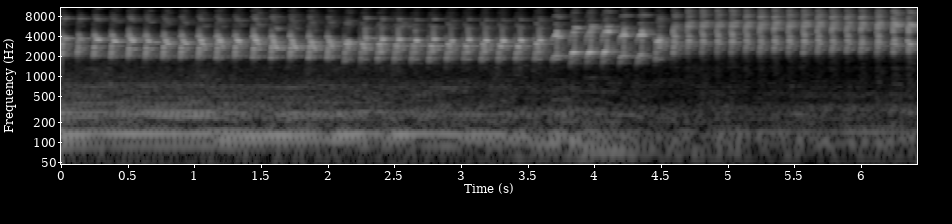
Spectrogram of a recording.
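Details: Lovebird ngekek panjang, a long chattering song used as a training recording: a quick, even stream of scratchy, high notes, roughly seven or eight each second, rising noticeably higher in the final two seconds, with faint low hum.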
